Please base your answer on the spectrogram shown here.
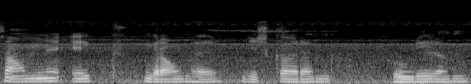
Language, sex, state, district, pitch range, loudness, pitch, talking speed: Hindi, male, Chhattisgarh, Raipur, 110-130 Hz, -18 LUFS, 120 Hz, 90 wpm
